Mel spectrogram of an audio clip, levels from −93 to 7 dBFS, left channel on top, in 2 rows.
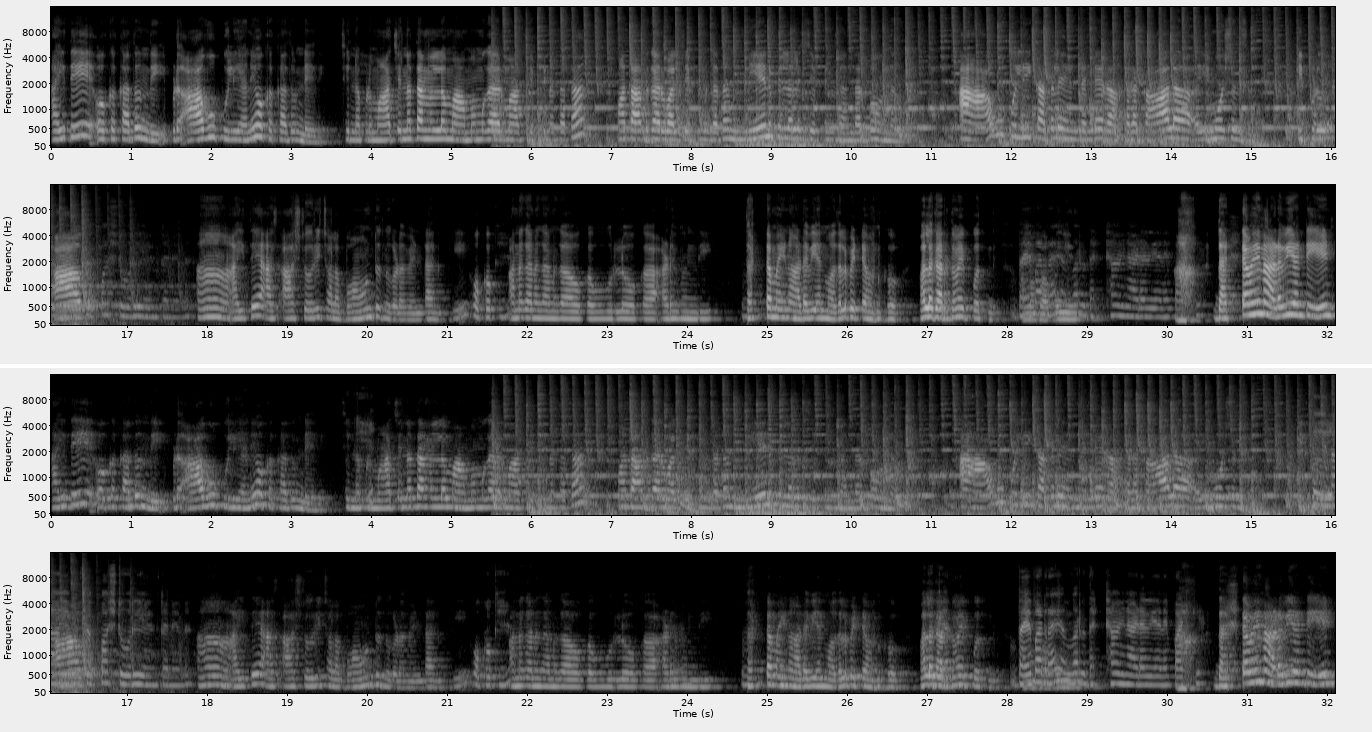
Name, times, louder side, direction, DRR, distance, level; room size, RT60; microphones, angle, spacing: voice 1, 0.0-3.4 3.7-6.7 7.1-10.8 11.3-15.2 15.6-16.5 17.9-24.3 24.7-26.6 26.9-27.9 28.2-28.9 30.1-32.1, left 5 dB, 85° left, 12 dB, 0.5 m, -35 dB
sound 1, 5.5-17.7, left 1 dB, 50° left, 1.8 m, -41 dB
voice 2, 15.7-17.8 21.5-21.8 23.8-24.1 24.7-24.9 27.0-27.4 28.0-30.5 30.7-30.9, right 5 dB, 45° right, 11 dB, 0.4 m, -45 dB
10.5 x 3.9 x 2.8 m, 0.66 s
head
